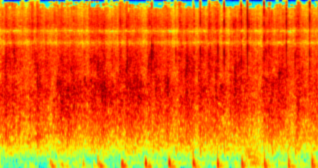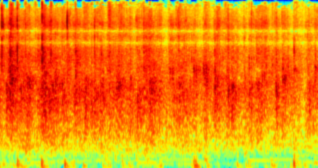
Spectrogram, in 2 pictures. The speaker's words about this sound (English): So if I may, can we please first offer a round of applause for the organizers?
